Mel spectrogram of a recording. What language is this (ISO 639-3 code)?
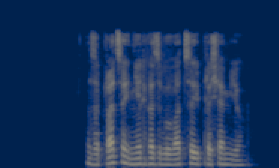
bel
